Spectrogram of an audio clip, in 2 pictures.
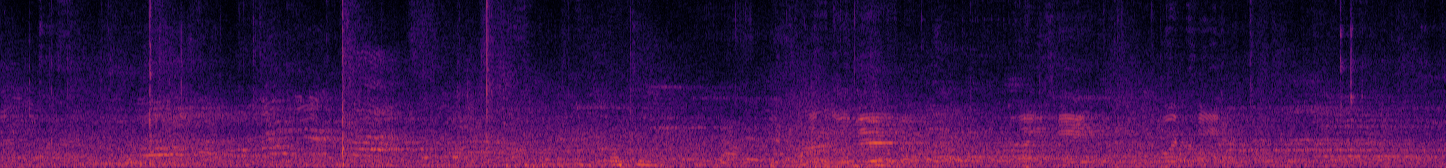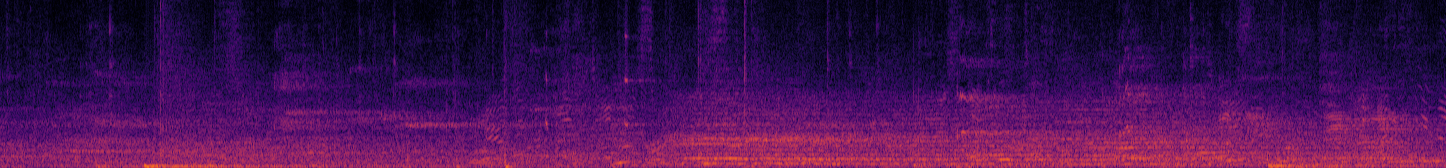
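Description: Badminton rally: rackets striking the shuttlecock in sharp cracks, roughly one a second, with a heavy thump about twelve seconds in, over steady hall chatter. Voices grow louder near the end.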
